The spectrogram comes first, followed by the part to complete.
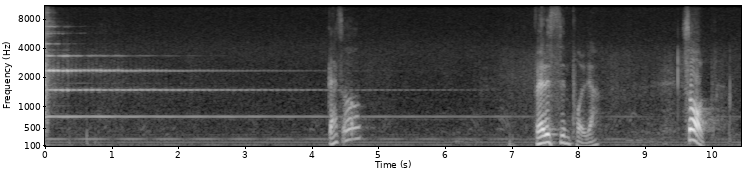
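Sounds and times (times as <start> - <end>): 
single bell struck: 0.0 - 7.5
speech: 4.2 - 4.9, 7.4 - 8.4, 9.6 - 10.0.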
